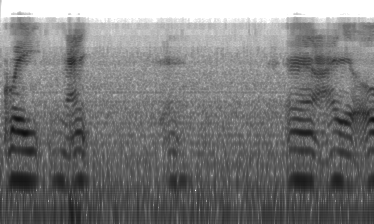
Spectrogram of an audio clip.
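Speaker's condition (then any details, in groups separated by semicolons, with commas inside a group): Cerebral palsy; physical disability; affects speech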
